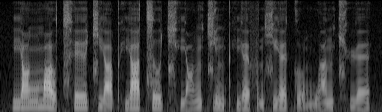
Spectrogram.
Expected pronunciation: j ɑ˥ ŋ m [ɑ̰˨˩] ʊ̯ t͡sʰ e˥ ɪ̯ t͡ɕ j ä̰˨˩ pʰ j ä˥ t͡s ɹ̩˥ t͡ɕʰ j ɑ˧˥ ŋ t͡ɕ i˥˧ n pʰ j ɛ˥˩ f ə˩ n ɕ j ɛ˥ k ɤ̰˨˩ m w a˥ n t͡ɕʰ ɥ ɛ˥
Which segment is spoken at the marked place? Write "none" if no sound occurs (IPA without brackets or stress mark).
ɑ˥˩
